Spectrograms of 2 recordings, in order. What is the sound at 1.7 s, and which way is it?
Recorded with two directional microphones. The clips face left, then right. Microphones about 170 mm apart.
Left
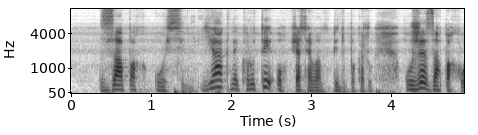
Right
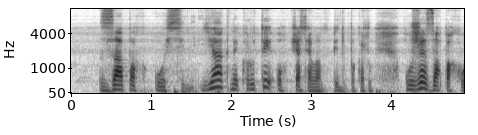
Speech, 50° right (ahead or behind).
